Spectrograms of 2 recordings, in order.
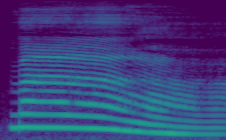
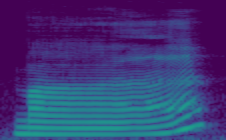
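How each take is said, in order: First: The pitch falls from high to low. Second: The pitch rises from low to high. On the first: "falling from up to down" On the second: "rising from low, low to high"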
